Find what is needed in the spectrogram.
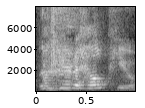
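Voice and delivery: Power Ranger. Acted. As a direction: proclaim it like a hammed-up rescuer. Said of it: "Do your Power Ranger shit".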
